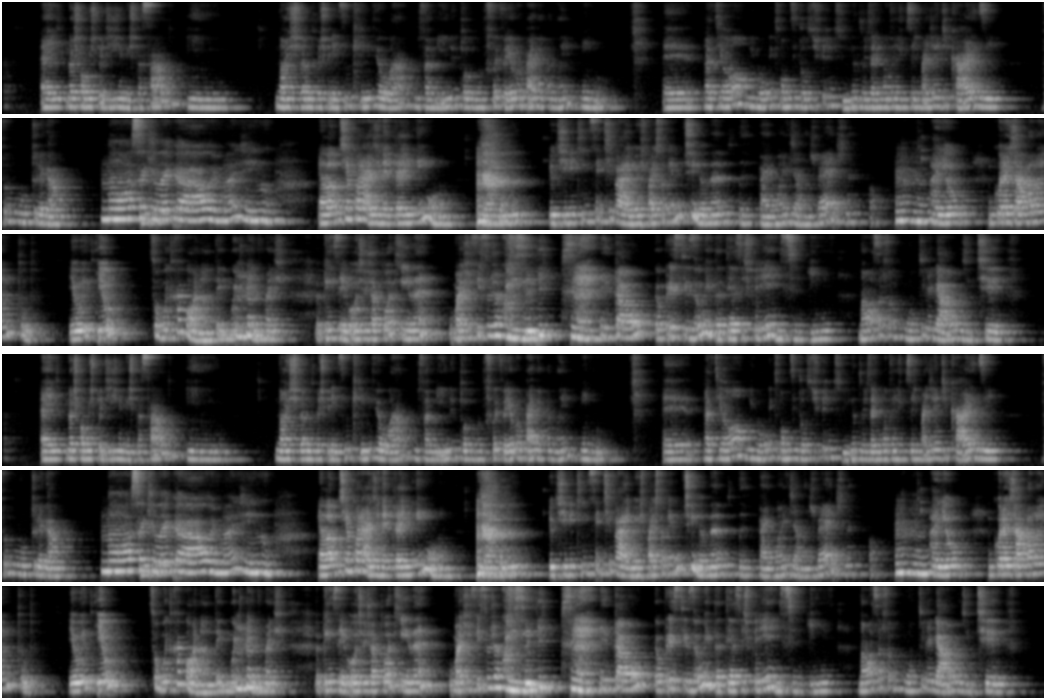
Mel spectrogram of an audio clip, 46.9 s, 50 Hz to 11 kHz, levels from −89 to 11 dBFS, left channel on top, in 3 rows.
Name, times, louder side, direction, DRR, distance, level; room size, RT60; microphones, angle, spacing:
voice 1, 0.6-3.4 4.1-9.1 9.4-9.6 9.9-15.0 15.6-16.7 17.7-18.0 20.4-22.4 22.7-23.5 23.8-28.7 29.5-30.1 30.4-31.7 32.3-33.0 33.5-35.4 35.8-37.7 38.0-39.5 39.8-43.7 44.1-46.4, right 1 dB, 80° right, 0 dB, 0.9 m, -25 dB
voice 2, 17.1-19.9 22.7-23.3 29.0-29.6 34.8-35.1 38.8-39.3 39.8-40.1, right 2 dB, 35° right, 1 dB, 0.5 m, -20 dB
5.1 x 2.1 x 3.8 m, 0.73 s
head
